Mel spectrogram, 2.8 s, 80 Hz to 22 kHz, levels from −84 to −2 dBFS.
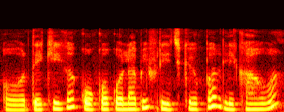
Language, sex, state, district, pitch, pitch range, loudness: Hindi, female, Rajasthan, Jaipur, 195 Hz, 190-235 Hz, -17 LUFS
